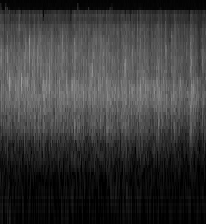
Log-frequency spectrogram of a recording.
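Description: Steady applause from a church audience during a sermon, a dense crackle of many hands clapping together at an even volume throughout, with no voices standing out.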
